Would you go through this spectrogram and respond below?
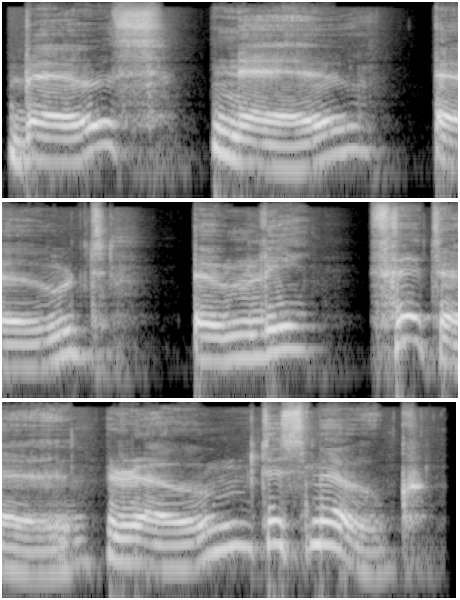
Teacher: Ci sono alcune persone inglesi che si credono molto sofisticate che questo suono che noi rappresentiamo foneticamente con la OU, loro lo rappresentano e lo pronunciano con un suono neutro e una U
